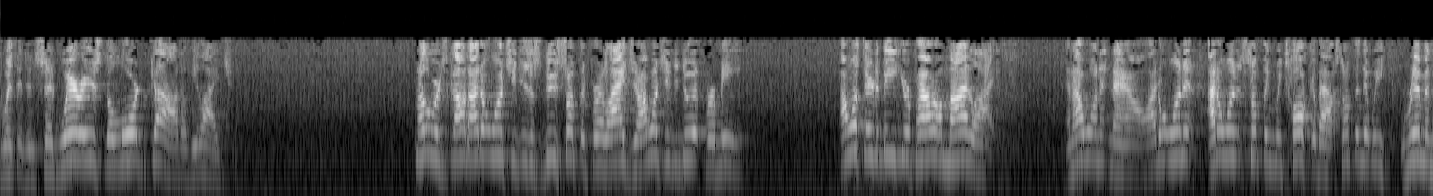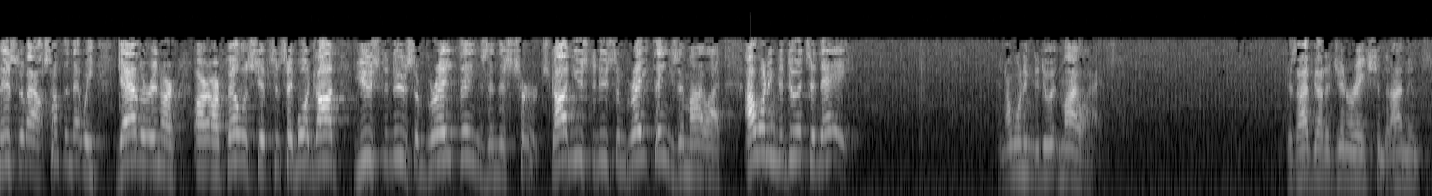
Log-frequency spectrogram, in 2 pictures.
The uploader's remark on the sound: Ketha Heights Baptist Church ~ Live Broadcast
